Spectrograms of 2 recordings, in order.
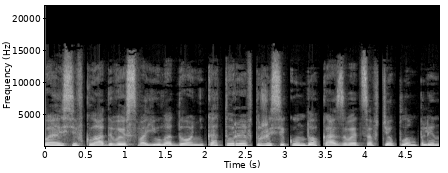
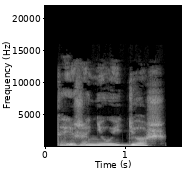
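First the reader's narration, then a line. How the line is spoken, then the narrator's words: Barely audible mutter. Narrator (Russian): Едва слышно бормочет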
